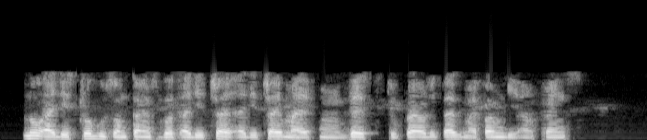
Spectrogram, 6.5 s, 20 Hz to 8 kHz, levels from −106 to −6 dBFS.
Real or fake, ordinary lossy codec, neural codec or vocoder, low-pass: real; AAC, 16 kbps; none; 7.2 kHz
